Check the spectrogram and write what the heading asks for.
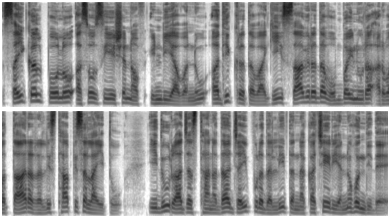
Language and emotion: Kannada, neutral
